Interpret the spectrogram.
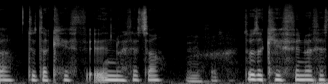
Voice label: "cyff", Welsh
